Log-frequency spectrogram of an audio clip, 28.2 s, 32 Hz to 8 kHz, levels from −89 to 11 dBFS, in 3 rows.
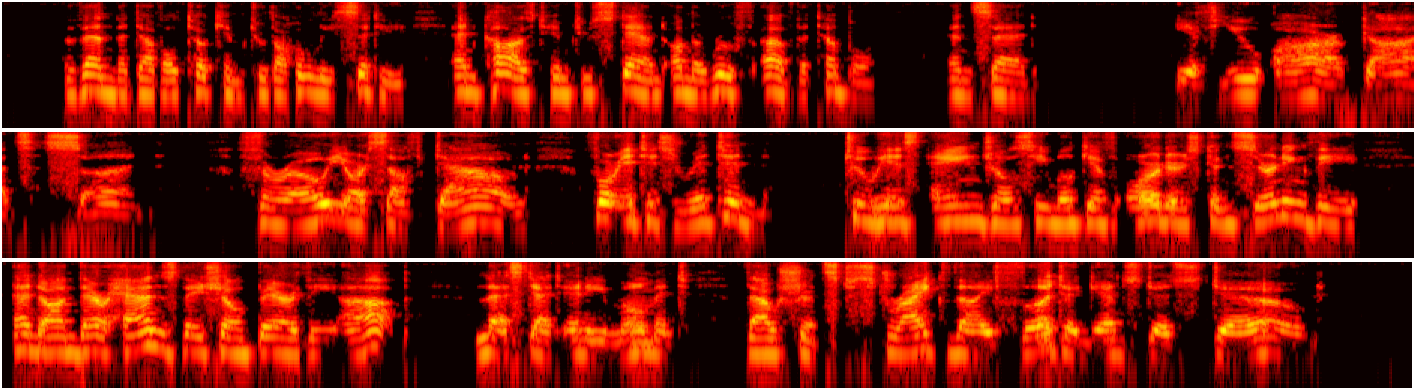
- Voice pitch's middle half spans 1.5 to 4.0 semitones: Yes, average, 3.0 semitones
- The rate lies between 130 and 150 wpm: Yes, average, 140 wpm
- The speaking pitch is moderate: Yes, medium, 145 Hz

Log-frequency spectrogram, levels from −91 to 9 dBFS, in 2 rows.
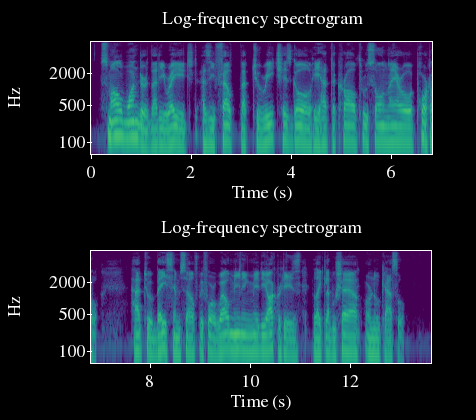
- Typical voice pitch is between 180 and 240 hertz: No, low, 100 Hz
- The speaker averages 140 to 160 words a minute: Yes, average, 150 wpm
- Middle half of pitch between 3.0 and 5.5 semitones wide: No, narrow, 2.6 semitones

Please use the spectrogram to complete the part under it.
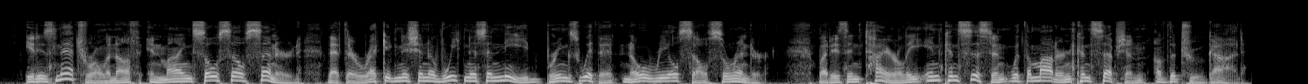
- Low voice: Yes, low, 130 Hz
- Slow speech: No, average, 165 wpm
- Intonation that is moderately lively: No, wide, 7.7 semitones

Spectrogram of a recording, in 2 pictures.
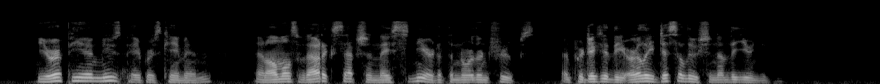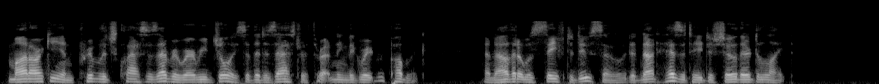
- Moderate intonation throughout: Yes, average, 3.8 semitones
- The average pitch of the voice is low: Yes, low, 115 Hz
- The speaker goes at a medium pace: Yes, average, 175 wpm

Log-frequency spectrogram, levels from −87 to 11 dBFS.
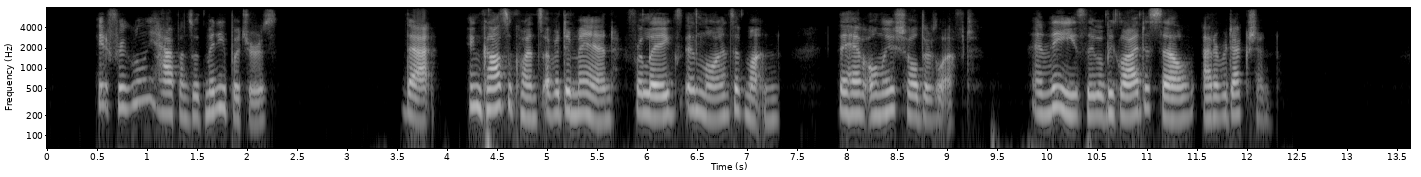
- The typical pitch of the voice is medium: No, high, 210 Hz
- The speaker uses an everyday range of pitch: Yes, average, 3.8 semitones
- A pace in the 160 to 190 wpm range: No, average, 150 wpm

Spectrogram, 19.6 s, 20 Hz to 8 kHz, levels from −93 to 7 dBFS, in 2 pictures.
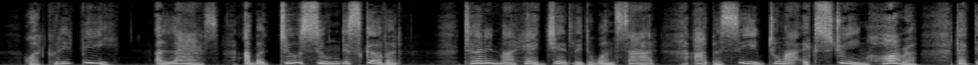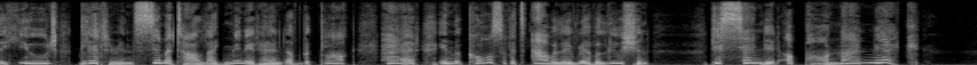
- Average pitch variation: No, wide, 7.9 semitones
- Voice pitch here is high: Yes, high, 205 Hz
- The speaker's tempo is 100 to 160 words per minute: Yes, average, 140 wpm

